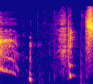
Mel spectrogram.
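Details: Sneeze by a K-pop idol: a voiced 'ah' build-up followed by a sharp, breathy sneeze burst.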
